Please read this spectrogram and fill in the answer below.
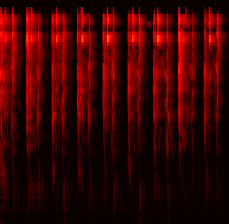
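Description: Tarot deck shuffled by hand, the cards flicking against each other in quick, soft clicks, about six or seven a second.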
